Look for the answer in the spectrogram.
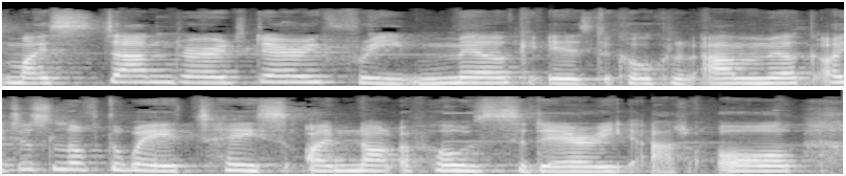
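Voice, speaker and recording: A young Irish woman with a slightly high voice narrates a grocery haul in her kitchen. She talks in a chatty, upbeat run-through of each item, recorded close on a handheld camera. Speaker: vlogger. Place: home kitchen.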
